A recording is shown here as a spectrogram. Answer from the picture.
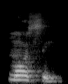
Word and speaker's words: mosi: Mosi. Thank you. Mosi. Can you just spell it for me?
